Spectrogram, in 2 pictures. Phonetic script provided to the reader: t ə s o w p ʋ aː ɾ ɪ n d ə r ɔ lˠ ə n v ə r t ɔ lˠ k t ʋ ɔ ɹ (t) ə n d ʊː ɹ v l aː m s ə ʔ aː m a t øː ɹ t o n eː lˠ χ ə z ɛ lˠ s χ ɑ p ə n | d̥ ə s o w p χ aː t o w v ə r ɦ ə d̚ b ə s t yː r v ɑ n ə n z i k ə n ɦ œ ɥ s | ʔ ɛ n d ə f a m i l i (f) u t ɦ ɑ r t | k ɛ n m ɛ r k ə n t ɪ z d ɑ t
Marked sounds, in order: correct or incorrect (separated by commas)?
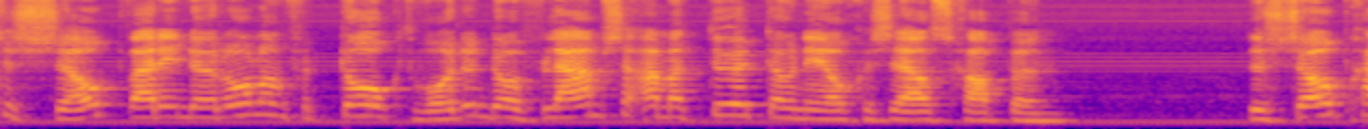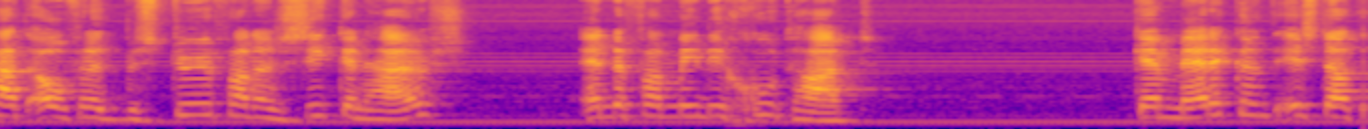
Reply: incorrect, incorrect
